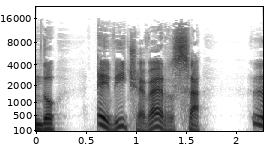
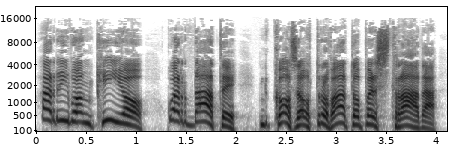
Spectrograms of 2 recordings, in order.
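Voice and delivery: much higher, eager shout; excited calling out; 11 semitones higher than usual. Acted. Giambabbeo showing his brothers a dead crow, eager high call. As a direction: call ahead, proud of the find.

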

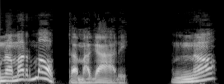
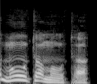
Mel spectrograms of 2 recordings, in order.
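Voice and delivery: ordinary delivery, nothing marked

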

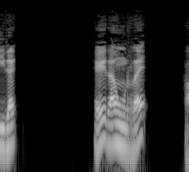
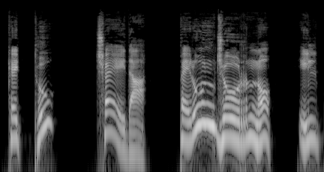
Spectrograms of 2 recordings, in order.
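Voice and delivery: put-on old wizard; 5 semitones higher than usual. Wizard states his terms.

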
